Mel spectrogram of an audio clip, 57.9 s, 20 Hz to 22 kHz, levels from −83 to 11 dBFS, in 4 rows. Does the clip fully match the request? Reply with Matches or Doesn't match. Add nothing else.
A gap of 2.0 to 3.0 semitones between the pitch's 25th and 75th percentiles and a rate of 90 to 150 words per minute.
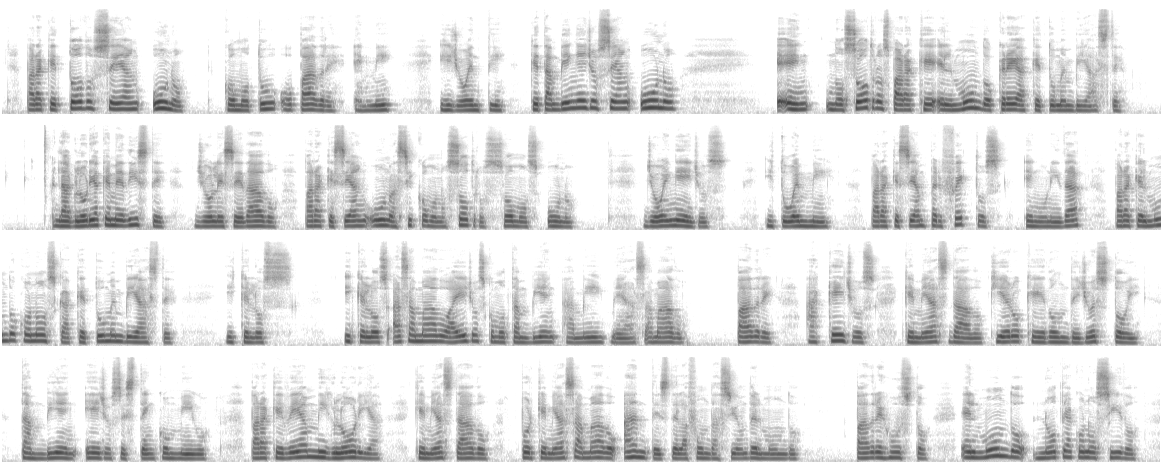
Matches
